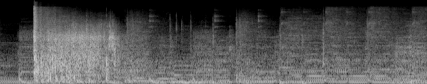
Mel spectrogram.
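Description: A rifle fires one loud, close shot while hunting an 8-point buck in Texas. A sharp crack is followed by a long rolling echo and low rumble that fades slowly, with no talking.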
